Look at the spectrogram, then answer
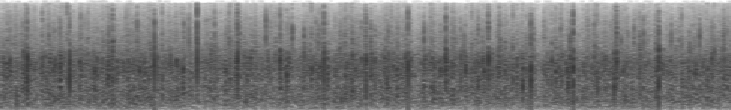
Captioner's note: applause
